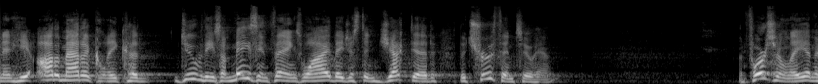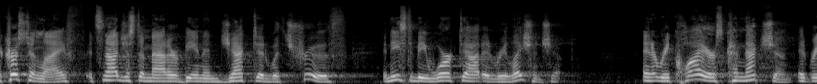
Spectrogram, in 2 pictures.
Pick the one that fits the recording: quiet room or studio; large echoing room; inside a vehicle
large echoing room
